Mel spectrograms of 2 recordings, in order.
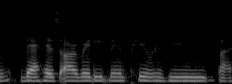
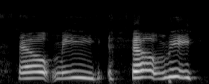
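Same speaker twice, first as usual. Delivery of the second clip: very high, loud, slow, drawn-out wail; 9 semitones higher, 17 dB louder than usual. Showing another way the plea for help has been said: Kevin Hart voice. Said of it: "in my Kevin Hart voice".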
